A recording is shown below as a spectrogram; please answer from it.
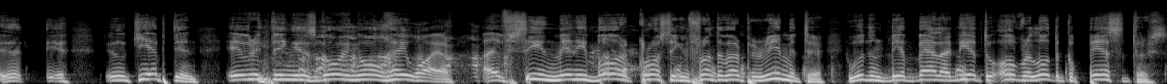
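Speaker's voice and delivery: put-on Russian accent. Speaker riffing about Russian listeners, reporting to the Captain in fake Russian Chekhov accent. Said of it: "all you gotta do is talk like that dude from Star Trek".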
